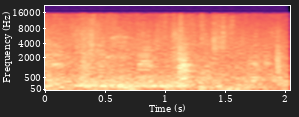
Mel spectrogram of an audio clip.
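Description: Faint light rain pattering, with a few soft ticks.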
